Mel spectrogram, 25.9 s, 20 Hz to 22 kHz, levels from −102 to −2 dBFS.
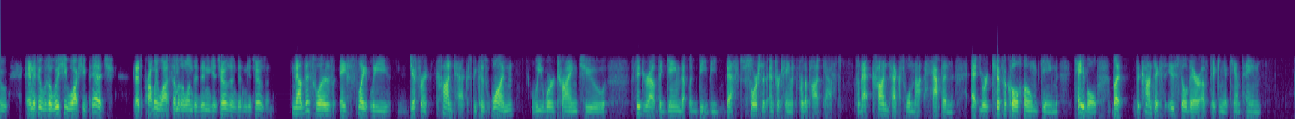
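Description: The whole call passes through the G.729 codec at 8 kbit/s, a model-based encoder confined to a 300 Hz to 3.6 kHz line band, leaving speech audibly rough, thin and synthetic throughout. VoIP packet loss concealed by the speech codec then strikes four times: at 9.79 s after "slightly different context because", at 14.05 s after "the game that would" and before "the best source of", at 17.74 s before "will not happen at", and at 24.89 s. The decoder filled 20 ms gaps at 9.79 s and 24.89 s and 40 ms gaps at 14.05 s and 17.74 s, consistent with one and two lost packets. Each gap is patched by extending the last pitch and filter, so the sound smears into a brief, fading stretch, with the voice staying weak or distorted for a moment after packets return.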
